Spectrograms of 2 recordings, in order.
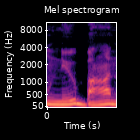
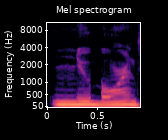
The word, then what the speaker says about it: Newbon: list pulled up here I totally mispronounced Neil's name it's Neil newbon not Neil newborn sorry uh Jennifer English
